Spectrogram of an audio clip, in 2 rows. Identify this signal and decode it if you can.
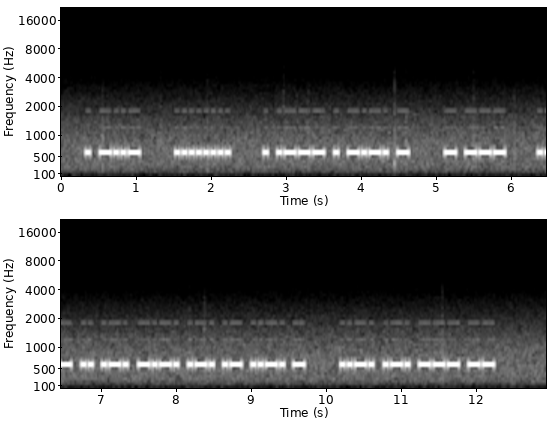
Morse code, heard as a keyed tone, hand-sent with a paddle, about 25 wpm, 600 Hz. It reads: EX <HH> EJECT TO AIRCRAFT FROM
